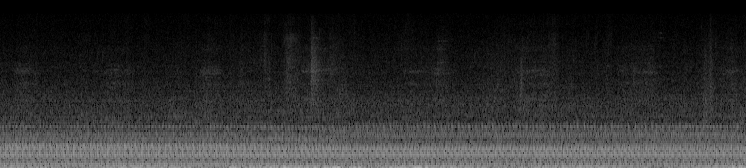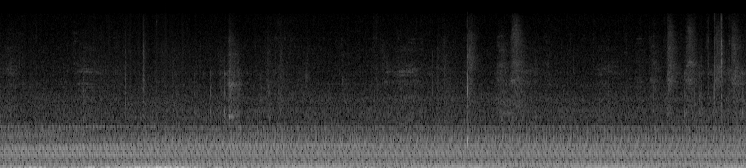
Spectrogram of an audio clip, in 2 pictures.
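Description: Steady, engine-like mechanical drone of a machine running nearby, with a deep throb that swells and dips about every three seconds; a few faint clicks sit over it.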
